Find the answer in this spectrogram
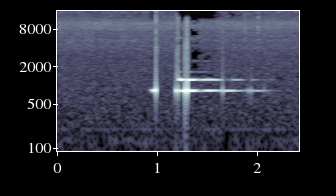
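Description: A mouse click about a second in, then the Windows 7 warning chime, a short two-tone electronic sound that rings briefly and fades. It signals a warning dialog popping up, here a prompt to save unsaved changes before the document closes.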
